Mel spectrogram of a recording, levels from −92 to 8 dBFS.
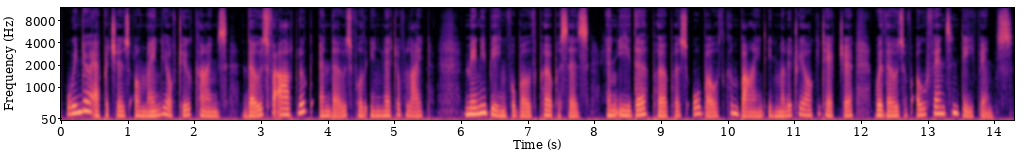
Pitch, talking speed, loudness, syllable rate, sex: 155 Hz, 150 wpm, -19 LUFS, 5.2 syllables/s, female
